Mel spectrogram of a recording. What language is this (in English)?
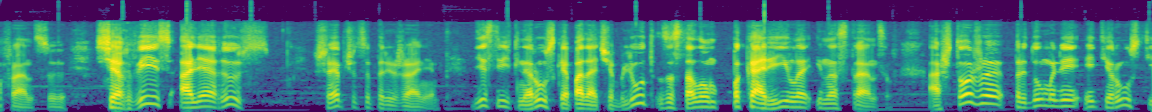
Russian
